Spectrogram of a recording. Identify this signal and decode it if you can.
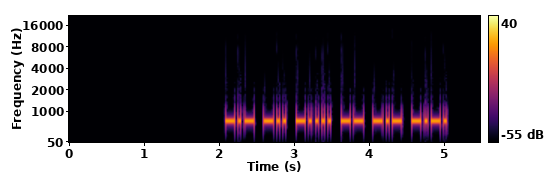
Morse code, heard as a keyed tone, about 28 wpm, 700 Hz. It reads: KD6MKC
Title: USA Call Signs - 6 Characters - 28wpm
